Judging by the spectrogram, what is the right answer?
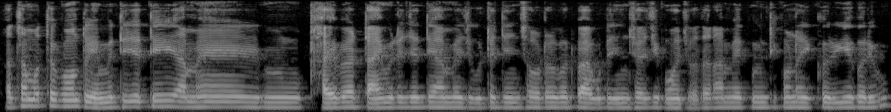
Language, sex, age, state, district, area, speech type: Odia, male, 30-45, Odisha, Cuttack, urban, spontaneous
